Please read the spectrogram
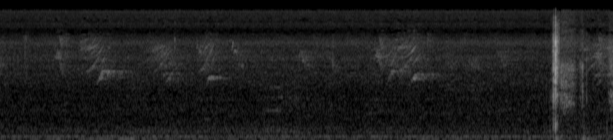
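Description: Small birds chirping outside, a scatter of short, quick chirps over a steady low hum. A single sharp click about five and a half seconds in.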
